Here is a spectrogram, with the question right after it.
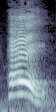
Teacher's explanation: However, if a person is like shouting, you know, it's perfectly feminine for someone to go, hey, with a very thick vocal fold mass that is also bright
